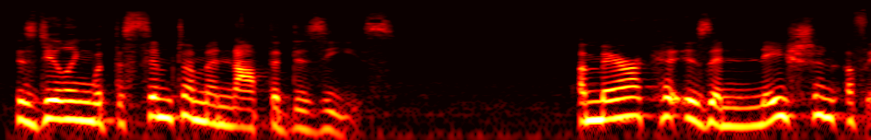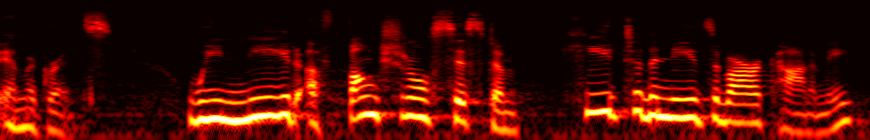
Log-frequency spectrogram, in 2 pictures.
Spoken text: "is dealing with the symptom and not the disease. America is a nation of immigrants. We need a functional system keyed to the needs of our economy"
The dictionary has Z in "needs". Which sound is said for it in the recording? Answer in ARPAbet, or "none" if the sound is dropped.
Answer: Z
